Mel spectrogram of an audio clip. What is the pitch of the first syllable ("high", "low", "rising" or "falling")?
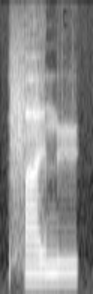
high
